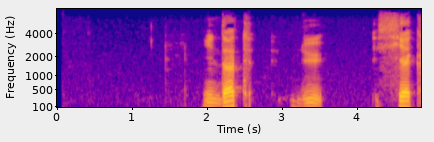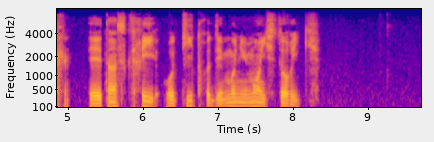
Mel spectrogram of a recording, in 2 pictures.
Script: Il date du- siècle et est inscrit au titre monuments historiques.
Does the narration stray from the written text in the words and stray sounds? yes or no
yes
